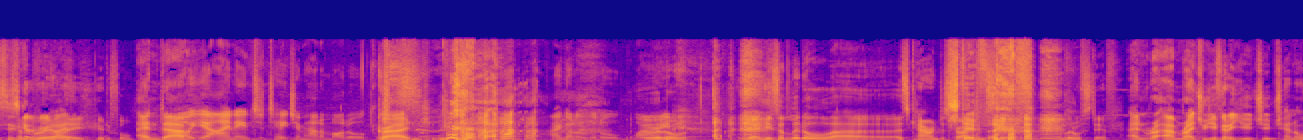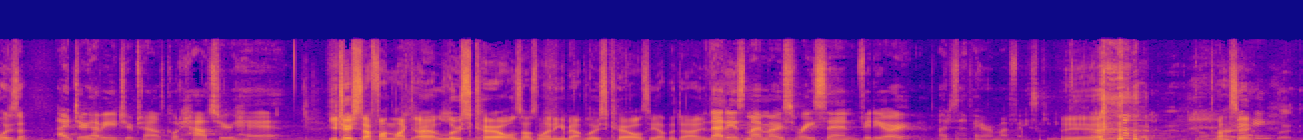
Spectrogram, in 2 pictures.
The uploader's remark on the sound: After getting a haircut at Kings Domain Barber Shop, we headed across the road to the Joey Scandizzo Salon.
